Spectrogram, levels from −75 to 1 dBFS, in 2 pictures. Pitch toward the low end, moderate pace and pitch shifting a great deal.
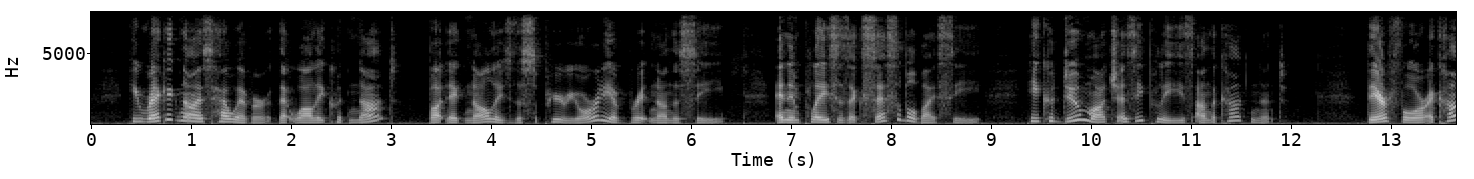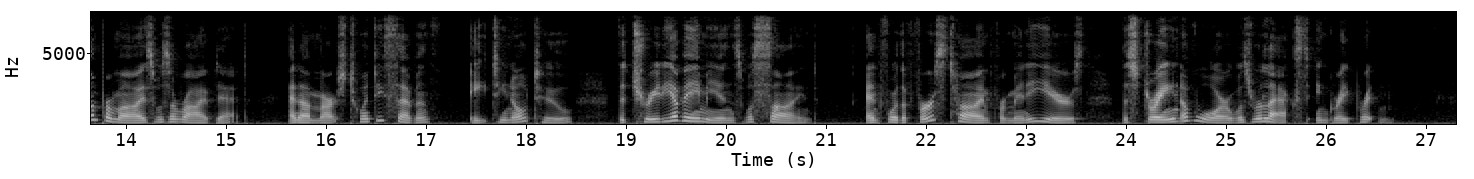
No: medium, 165 Hz; average, 145 wpm; wide, 5.8 semitones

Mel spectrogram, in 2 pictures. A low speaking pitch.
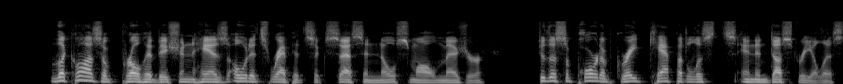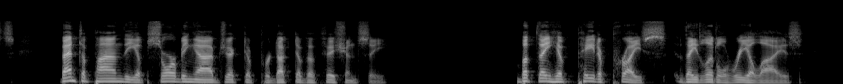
Yes: low, 115 Hz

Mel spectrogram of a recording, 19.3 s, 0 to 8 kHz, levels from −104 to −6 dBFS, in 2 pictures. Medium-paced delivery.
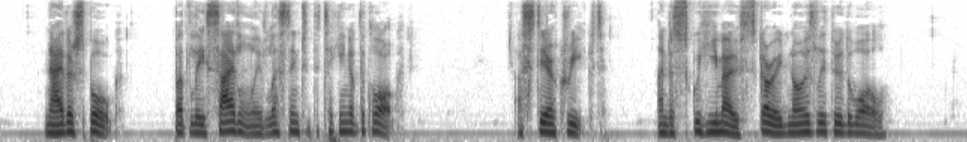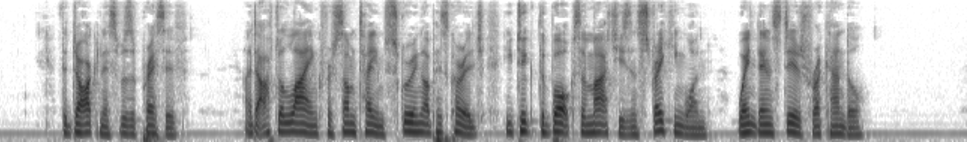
Yes: average, 160 wpm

